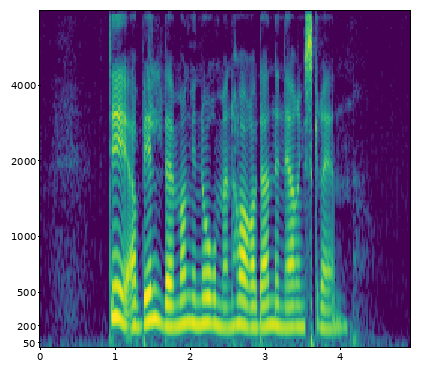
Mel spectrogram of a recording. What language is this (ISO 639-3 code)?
nor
